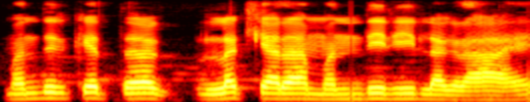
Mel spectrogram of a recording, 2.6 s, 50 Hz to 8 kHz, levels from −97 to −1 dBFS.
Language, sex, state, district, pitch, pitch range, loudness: Hindi, male, Bihar, Jamui, 155 Hz, 145-160 Hz, -15 LUFS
